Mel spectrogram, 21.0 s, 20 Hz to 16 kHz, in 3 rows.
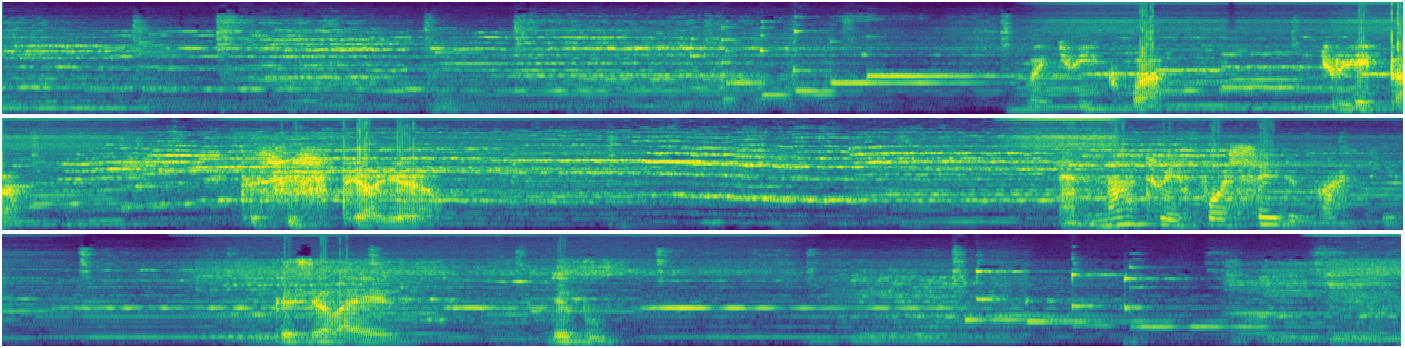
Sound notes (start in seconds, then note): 0.2 romantic music; 5.0 voiceover of man speaking in french; 8.2 voiceover of man speaking in french; 12.1 voiceover of woman speaking in french; 15.1 voiceover of man speaking in french; 18.0 romantic music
